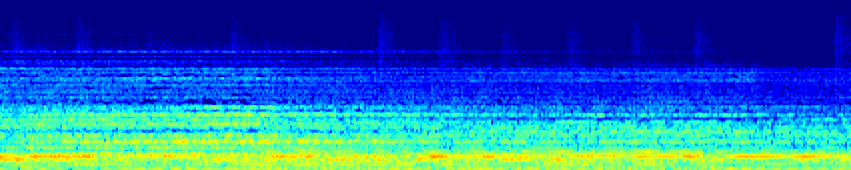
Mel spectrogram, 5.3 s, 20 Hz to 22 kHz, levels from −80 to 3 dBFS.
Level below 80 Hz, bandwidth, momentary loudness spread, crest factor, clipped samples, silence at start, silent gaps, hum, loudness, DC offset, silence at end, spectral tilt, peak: -36 dBFS; 10 kHz; 3 LU; 12 dB; under 0.1%; 0 s; none; none; -25 LUFS; under 0.1%; 0 s; -8 dB/octave; -12 dBFS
